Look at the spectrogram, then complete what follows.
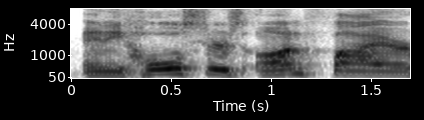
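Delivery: ordinary delivery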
